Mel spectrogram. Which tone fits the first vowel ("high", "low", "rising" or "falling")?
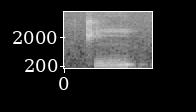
rising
